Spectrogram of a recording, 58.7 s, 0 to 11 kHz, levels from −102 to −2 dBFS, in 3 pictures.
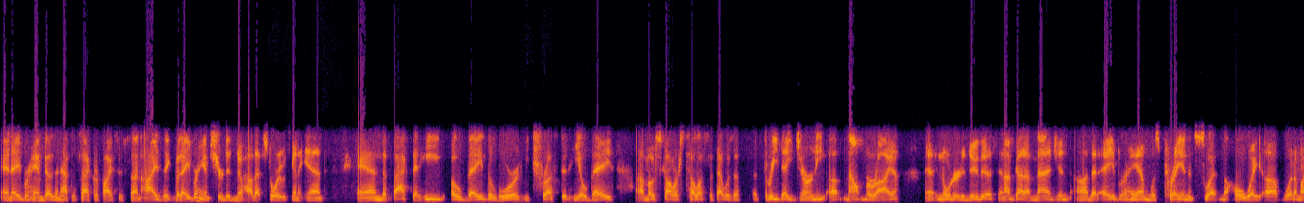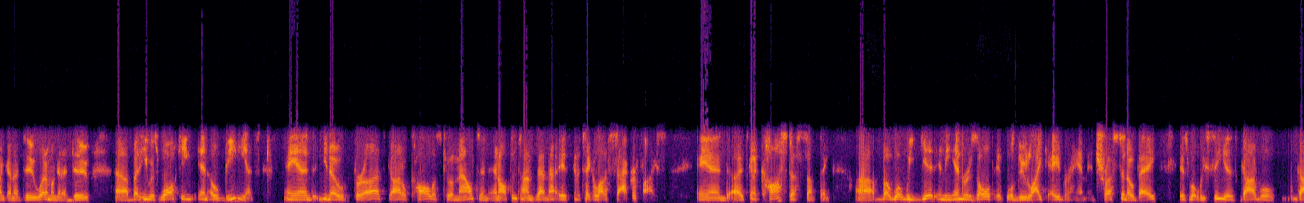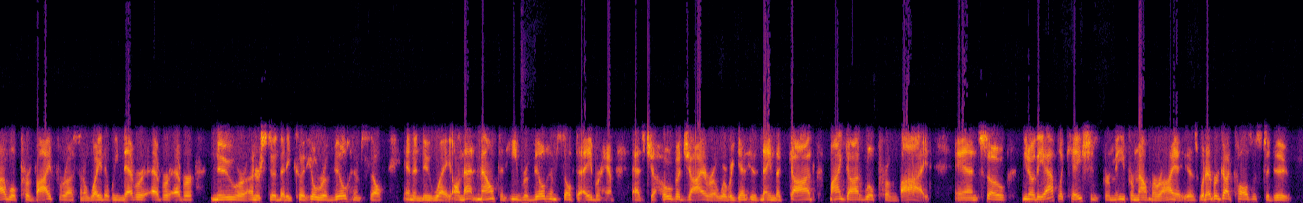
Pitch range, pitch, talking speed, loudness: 100-115 Hz, 105 Hz, 215 wpm, -26 LUFS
